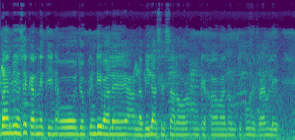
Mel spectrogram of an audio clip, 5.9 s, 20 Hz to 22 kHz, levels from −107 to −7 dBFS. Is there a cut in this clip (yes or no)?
yes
